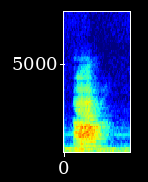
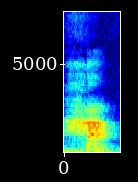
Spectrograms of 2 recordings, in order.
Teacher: essa vogal com espírito forte vai ter uma aspiração, quer dizer, o som dela vai ter um pequeno ar vindo da garganta.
